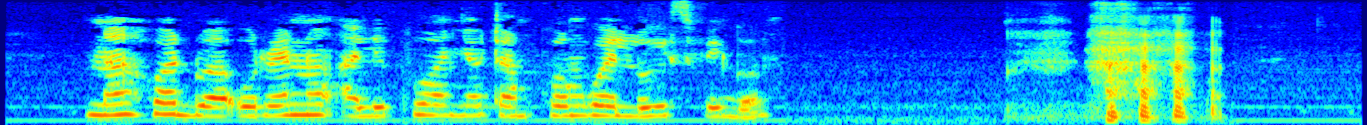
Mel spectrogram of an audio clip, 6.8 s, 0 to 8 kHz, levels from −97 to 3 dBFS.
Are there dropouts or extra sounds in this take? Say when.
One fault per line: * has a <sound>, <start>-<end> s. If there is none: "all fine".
* has a laugh, 5.0-6.2 s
